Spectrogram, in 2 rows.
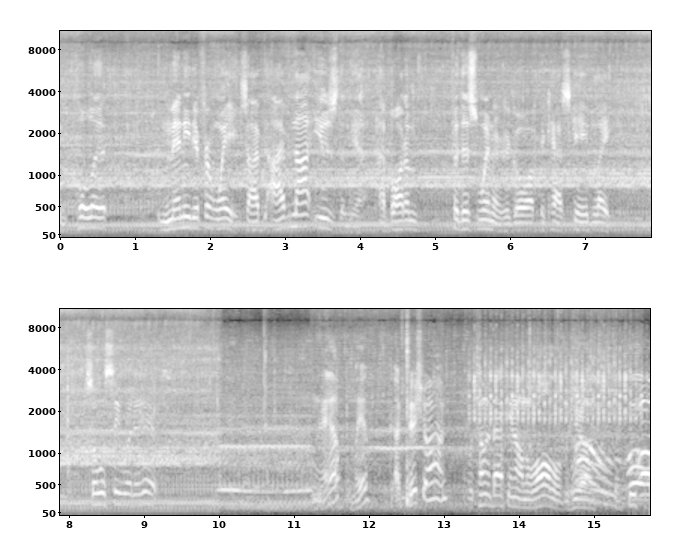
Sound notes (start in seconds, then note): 10.6 boat engine running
